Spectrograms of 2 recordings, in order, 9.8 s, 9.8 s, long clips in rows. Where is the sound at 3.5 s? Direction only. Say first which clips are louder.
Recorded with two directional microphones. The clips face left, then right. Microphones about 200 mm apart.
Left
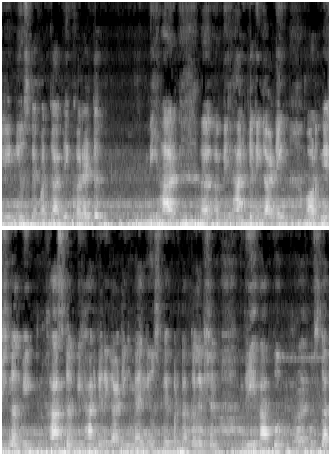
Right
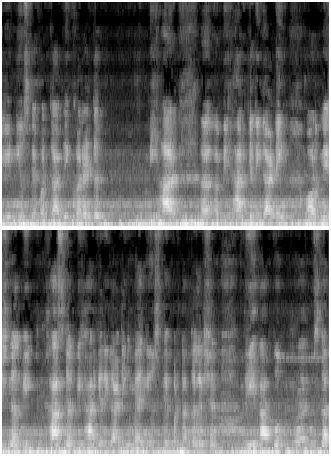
Even; 5° right (ahead or behind).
